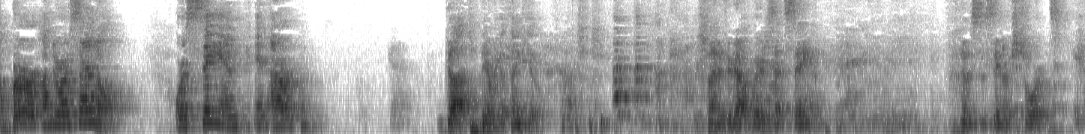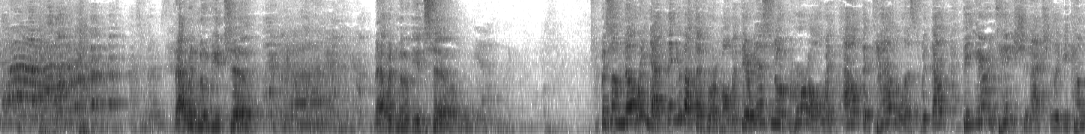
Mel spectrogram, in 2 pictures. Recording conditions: large echoing room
